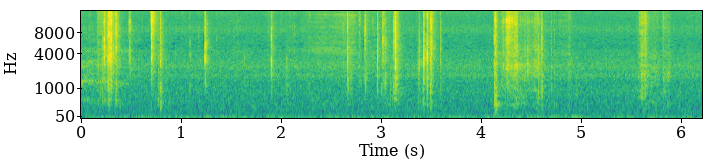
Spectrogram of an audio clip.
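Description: Faint, scattered crackles of a plastic snack bag being handled, a handful of short crinkles with a small cluster about four seconds in.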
